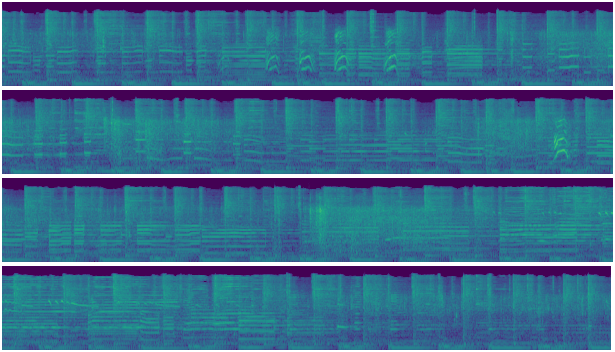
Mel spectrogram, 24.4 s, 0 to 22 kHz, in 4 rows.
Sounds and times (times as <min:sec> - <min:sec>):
Music: 0:00.0 - 0:24.4
Bow-wow: 0:02.6 - 0:04.1, 0:11.6 - 0:12.0.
